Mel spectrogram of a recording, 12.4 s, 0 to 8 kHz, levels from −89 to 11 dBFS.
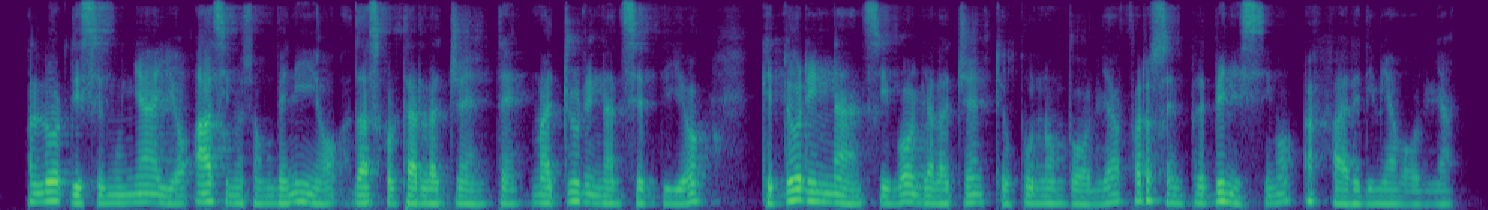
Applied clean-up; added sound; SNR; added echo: neural mask model DeepFilterNet 3.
